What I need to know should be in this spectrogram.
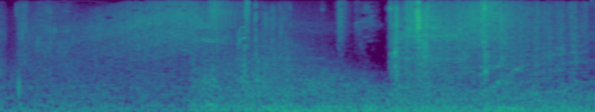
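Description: A spacecraft engine hums and rumbles low.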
